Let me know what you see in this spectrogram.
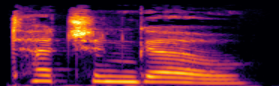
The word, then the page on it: touch-and-go: American English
